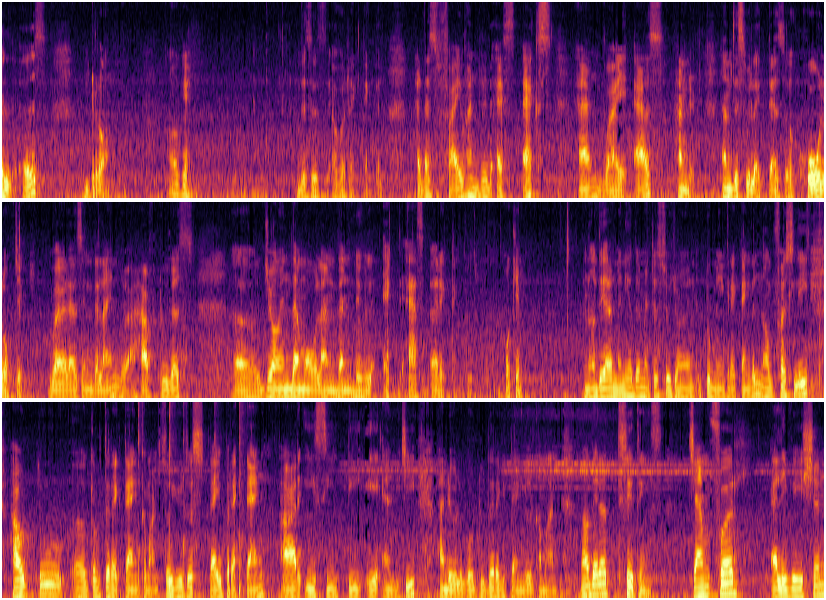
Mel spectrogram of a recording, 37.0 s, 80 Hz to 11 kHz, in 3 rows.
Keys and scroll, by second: 24.7 Escape, 26.7-27.4 typing.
